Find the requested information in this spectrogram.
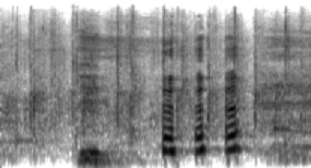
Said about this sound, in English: Can we honour your pastors? Give them a round of applause.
